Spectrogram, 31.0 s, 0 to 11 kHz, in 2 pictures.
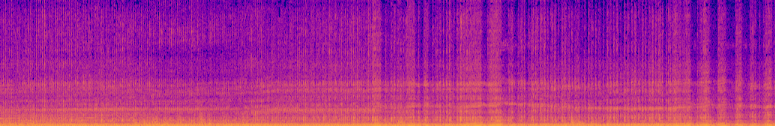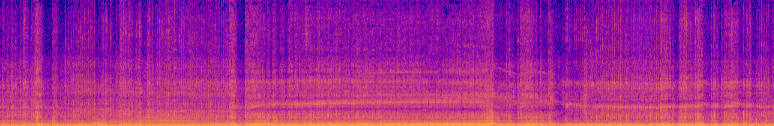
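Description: Turbocharged 2.2-litre 20-valve Audi five-cylinder (AAN) engine idling, with a few short blips of the throttle about ten, twenty and twenty-five seconds in.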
